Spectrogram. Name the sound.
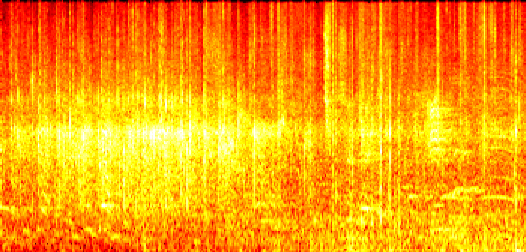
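audience applause at a boxing gala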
